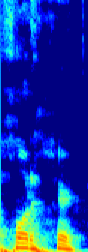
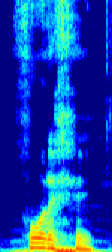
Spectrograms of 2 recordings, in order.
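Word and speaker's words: vorige: encontrarla faure o jorge prestar atención a la pronunciación es una efe como la muda jorge jorge y significa esto sucedió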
